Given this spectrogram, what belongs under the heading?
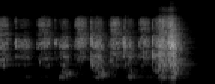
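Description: A sanding stick is rubbed in quick short strokes against a plastic model fuselage part to remove leftover tabs. The rasping is close and quiet, about a dozen passes ending in one stronger stroke.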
